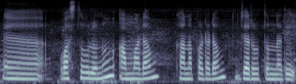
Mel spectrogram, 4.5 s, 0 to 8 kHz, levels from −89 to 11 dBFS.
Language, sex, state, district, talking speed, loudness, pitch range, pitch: Telugu, female, Andhra Pradesh, Sri Satya Sai, 65 wpm, -18 LUFS, 185-205 Hz, 195 Hz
